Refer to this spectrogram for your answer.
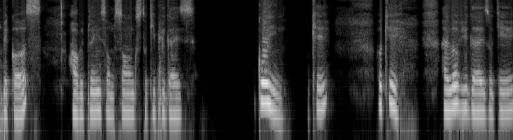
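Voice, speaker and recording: Woman with a fairly low pitch and a dark, mellow tone, very slow pace and long, frequent pauses, in a dry, close sound with no echo. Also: ordinary pitch variation. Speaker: makeup artist. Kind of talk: voiceover narration. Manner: breathy, strained.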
